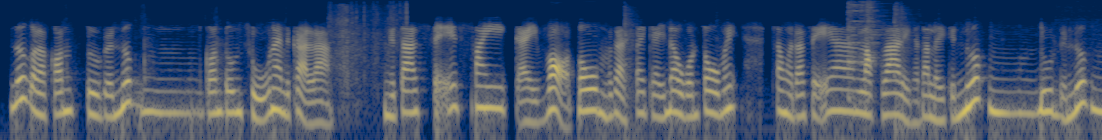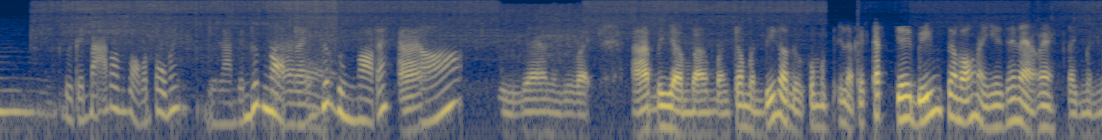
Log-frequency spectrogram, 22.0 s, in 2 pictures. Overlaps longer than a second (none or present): none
